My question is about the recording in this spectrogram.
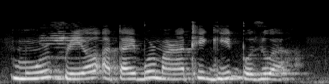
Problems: none marked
